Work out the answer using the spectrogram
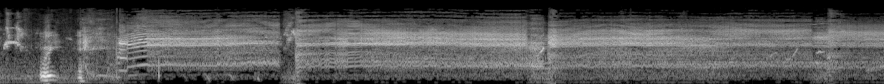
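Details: Three very hungry hand-raised sulphur-crested cockatoo chicks give a continuous harsh, rasping, wheezy begging noise; a brief human voice at the start. Sulphur-crested cockatoo.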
